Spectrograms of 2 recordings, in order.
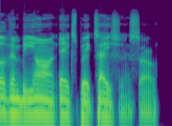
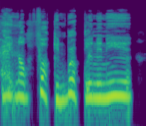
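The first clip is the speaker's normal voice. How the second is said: play-acted angry voice, pitched very high. Retelling how the gangster crowd reacted to a Brooklyn shout-out: imitating an angry heckler.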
